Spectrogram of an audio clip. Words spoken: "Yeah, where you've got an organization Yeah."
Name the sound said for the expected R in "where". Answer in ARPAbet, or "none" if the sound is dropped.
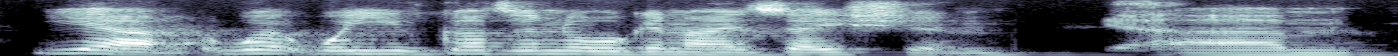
W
